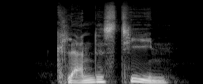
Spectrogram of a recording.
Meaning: clandestine
- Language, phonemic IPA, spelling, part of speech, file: German, /klandɛsˈtiːn/, klandestin, adjective, De-klandestin.ogg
